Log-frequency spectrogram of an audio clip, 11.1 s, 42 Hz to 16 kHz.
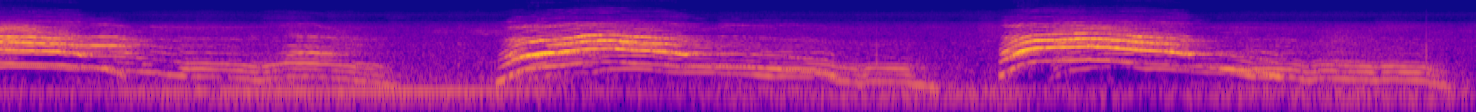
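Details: A domestic cat known as a talking cat, recorded in 2020, produces three long, yowling meows that swell and bend in pitch, spaced a few seconds apart over a faint steady low hum.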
